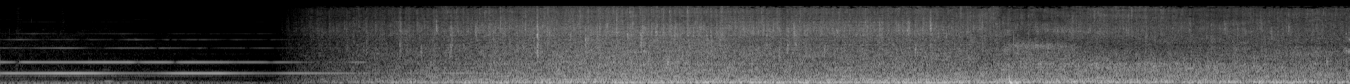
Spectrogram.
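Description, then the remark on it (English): Low steady humming tones give way after a few seconds to a loud, dense roar of heavy rain pouring outside at 11:38 that hisses on unbroken to the end, with no one speaking. “It is pouring out.”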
